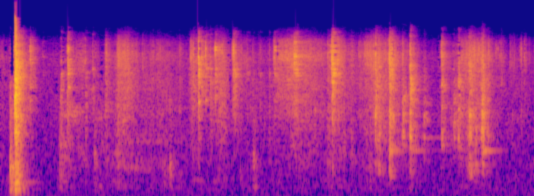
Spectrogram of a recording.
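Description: Chrome-plated metal pasta-rolling machine being handled and set down on a table: a sharp metallic knock just after the start, then scattered clinks and taps of metal parts.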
